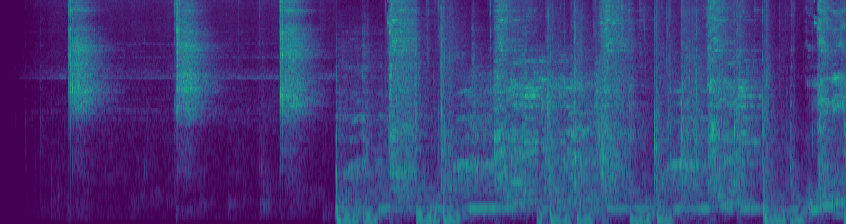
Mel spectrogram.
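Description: Three sharp struck hits about a second and a half apart, each ringing off. About five seconds in, a music track with a heavy pulsing bass beat starts, with the sharp strikes of tap shoes on wooden platforms in time with it.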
